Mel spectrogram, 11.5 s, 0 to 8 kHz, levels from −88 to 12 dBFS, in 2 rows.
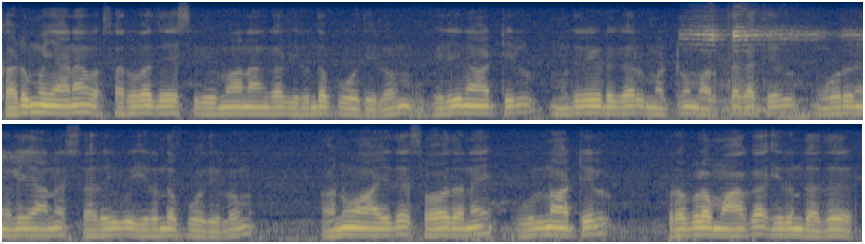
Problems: background sounds at intervals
